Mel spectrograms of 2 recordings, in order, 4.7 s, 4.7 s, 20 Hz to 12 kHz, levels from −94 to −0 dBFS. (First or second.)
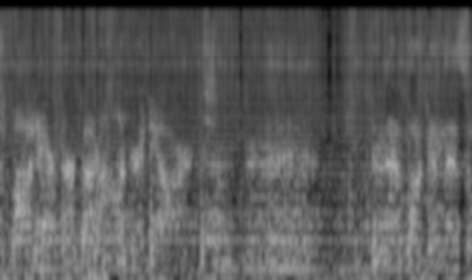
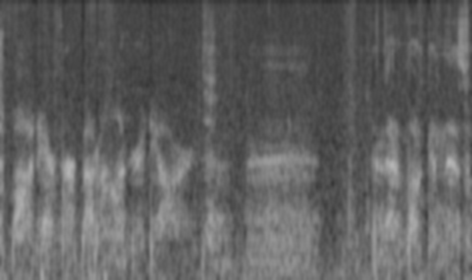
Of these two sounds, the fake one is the first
